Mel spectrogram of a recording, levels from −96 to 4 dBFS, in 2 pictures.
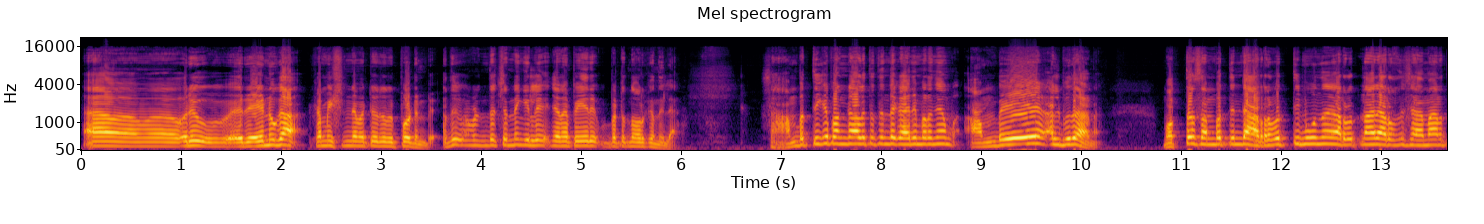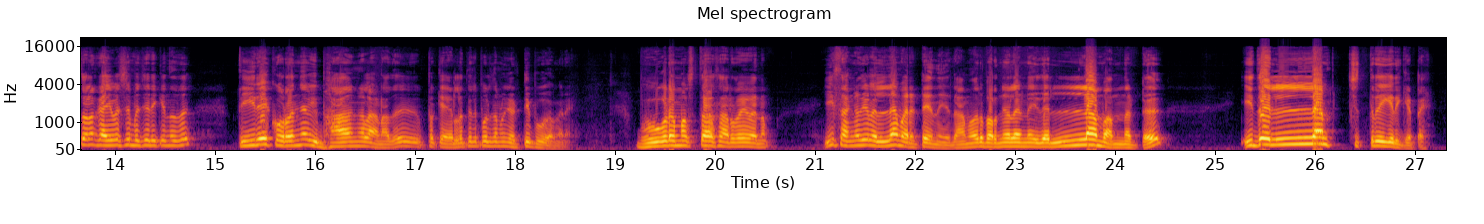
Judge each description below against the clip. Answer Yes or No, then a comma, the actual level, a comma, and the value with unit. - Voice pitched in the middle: Yes, medium, 170 Hz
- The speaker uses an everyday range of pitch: No, wide, 5.8 semitones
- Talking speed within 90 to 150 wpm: Yes, average, 110 wpm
